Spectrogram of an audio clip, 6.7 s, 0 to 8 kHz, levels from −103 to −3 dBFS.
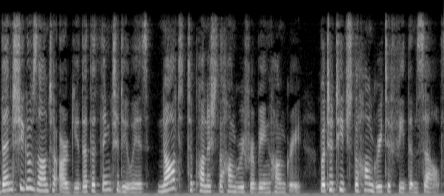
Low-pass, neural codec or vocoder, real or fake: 7.2 kHz; none; real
